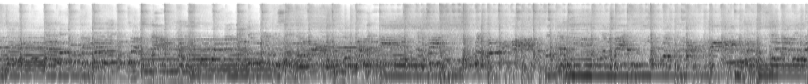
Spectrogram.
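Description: A live band playing soul music, with drums, bass guitar and electric guitar under a lead singer, recorded in a small club.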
